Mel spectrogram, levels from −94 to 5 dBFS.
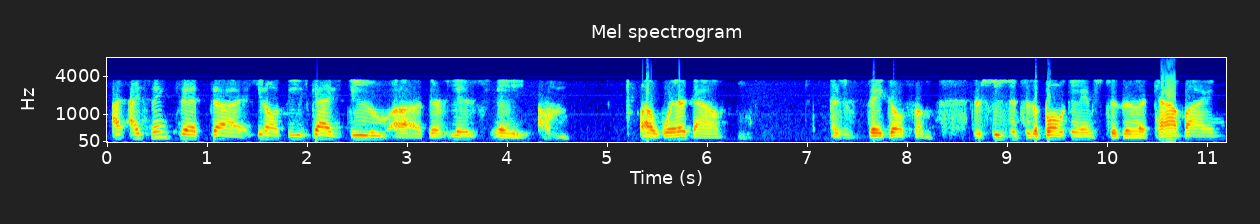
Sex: male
